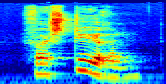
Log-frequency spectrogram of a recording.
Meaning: to send (off); to dispatch
- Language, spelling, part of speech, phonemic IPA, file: Dutch, versturen, verb, /vərˈstyrə(n)/, Nl-versturen.ogg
